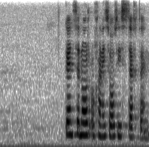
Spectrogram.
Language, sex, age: Afrikaans, female, 18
